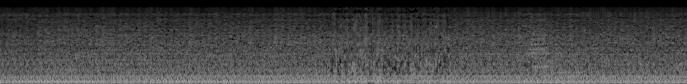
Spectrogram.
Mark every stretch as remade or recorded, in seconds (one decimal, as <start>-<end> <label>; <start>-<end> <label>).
0.0-3.3 recorded; 3.3-4.5 remade; 4.5-6.9 recorded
